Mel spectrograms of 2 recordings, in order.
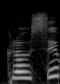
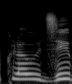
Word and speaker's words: close: 친한이란 뜻으로 쓰인 거죠 클라우스는요 발음이 두 가지가 있어요 클라우스도 있고 클로즈도 있어요 발음 기호는 옛날 이렇게 썼죠 이게 발음교회라는 표시에요 클로스 발음이 날 때가 있고 클로우즈 발음이 날 때가 있어요 이게 발음 기어스 얘는 발음 껴요 그래서 클라우스 사면요 형용사예요 형용사로서 여기 나온 친한 가까운 이런 뜻이고요 크라우즈 하면은 동사예요 동사 문을 닫다라는 뜻이에요 문이 아니라 그냥 뭐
